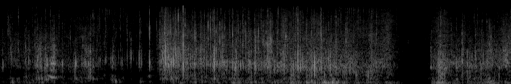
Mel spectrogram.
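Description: A thin, flat, wide purple latex resistance band lies loosely folded on a white table while hands in black nitrile gloves rub, squeeze and crumple it, lifting and pressing its folds. The glove-on-rubber contact gives a dense, bright stream of crinkling, crunching and squeaky rubbing. The sound swells louder after about 1.5 seconds, drops to near silence briefly around 4 seconds, then resumes.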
